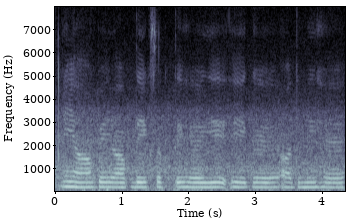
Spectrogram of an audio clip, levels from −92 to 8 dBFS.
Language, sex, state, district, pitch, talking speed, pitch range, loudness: Hindi, female, Haryana, Charkhi Dadri, 205 Hz, 150 wpm, 200-205 Hz, -15 LUFS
